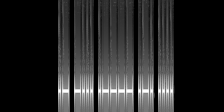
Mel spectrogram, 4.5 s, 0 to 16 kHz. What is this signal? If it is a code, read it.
Morse code, heard as a keyed tone, about 31 wpm, 700 Hz. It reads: AB1RH
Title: USA Call Signs - 5 Characters - 3x Character Spacing - 30wpm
